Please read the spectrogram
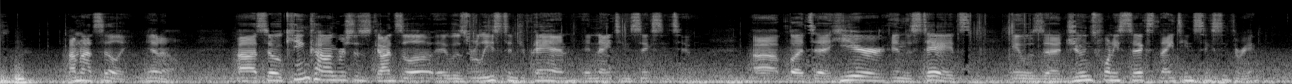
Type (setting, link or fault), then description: setting, inside a vehicle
